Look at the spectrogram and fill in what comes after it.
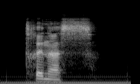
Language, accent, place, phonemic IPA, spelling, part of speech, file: French, France, Lyon, /tʁe.nas/, trainasse, verb, LL-Q150 (fra)-trainasse.wav
- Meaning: first-person singular imperfect subjunctive of trainer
